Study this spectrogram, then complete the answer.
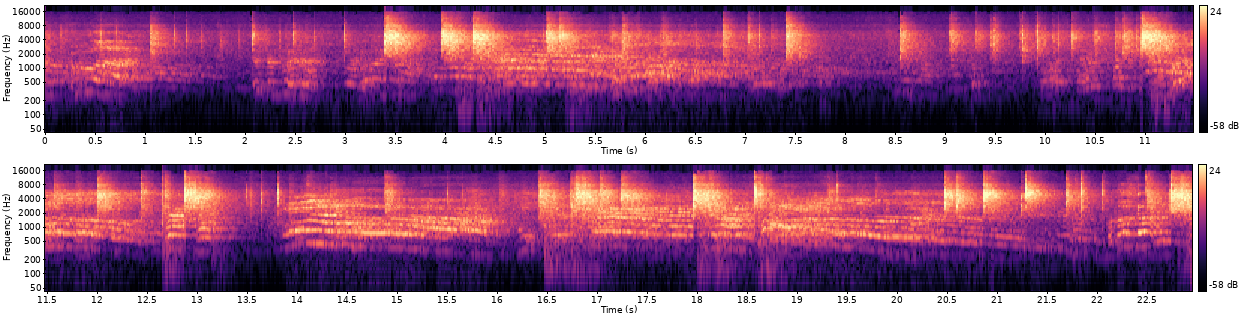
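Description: Bamboo swords clack sharply against each other and against armour.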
